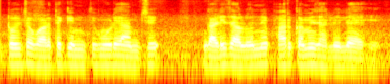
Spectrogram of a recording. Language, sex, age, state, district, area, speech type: Marathi, male, 30-45, Maharashtra, Amravati, urban, spontaneous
